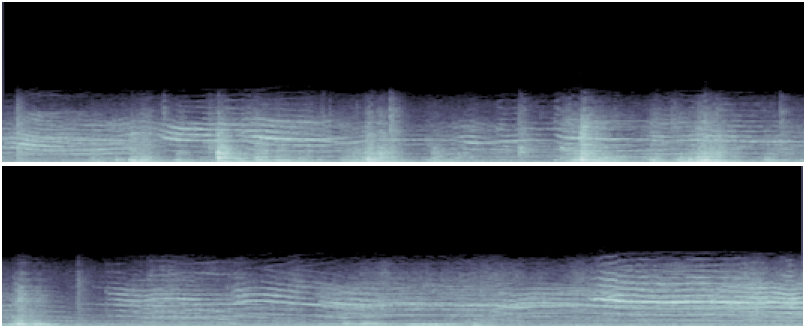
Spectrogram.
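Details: Kittens meowing while playing: many high, thin meows that rise and fall, overlapping in quick bursts, with a person talking and background music throughout.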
